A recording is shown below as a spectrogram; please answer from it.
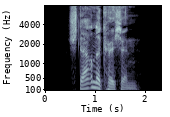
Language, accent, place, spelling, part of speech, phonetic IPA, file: German, Germany, Berlin, Sterneköchin, noun, [ˈʃtɛʁnəˌkœçɪn], De-Sterneköchin.ogg
- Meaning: female equivalent of Sternekoch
